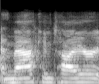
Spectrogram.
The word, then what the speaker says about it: McIntyre: And for the audio listeners, I think it's important to say that it's MC. It's not McIntyre, it's McIntyre when you type it. But when you pronounce it, you say Mac.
